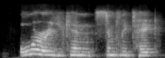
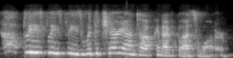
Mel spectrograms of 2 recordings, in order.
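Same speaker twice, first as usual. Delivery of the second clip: put-on very high, pleading child voice; begging child; 10 semitones higher, 4 dB louder, faster than usual. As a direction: beg over the top for water. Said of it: "Or they might say".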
